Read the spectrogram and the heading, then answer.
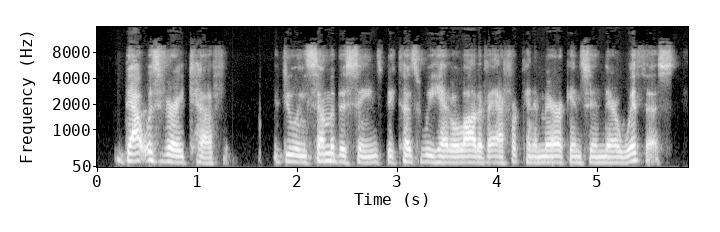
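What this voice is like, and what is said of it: Southern US accent. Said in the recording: “I'm from the South and I have that Southern accent.”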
